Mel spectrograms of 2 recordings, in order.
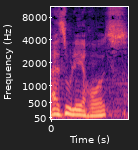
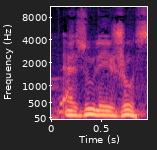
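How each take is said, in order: First: The word is pronounced the Spanish way. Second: The word is pronounced the Portuguese way. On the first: The speaker calls it wrong. "On dit pas ... C'est espagnol" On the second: The speaker calls it right. "on dit bien parce que c'est portugais"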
